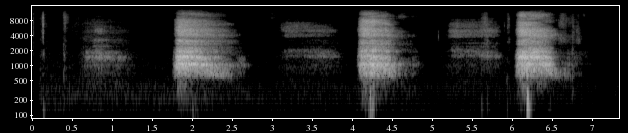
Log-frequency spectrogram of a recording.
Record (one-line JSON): {"exhalation_length": "7.3 s", "exhalation_amplitude": 17207, "exhalation_signal_mean_std_ratio": 0.39, "survey_phase": "beta (2021-08-13 to 2022-03-07)", "age": "45-64", "gender": "Female", "wearing_mask": "No", "symptom_none": true, "smoker_status": "Ex-smoker", "respiratory_condition_asthma": false, "respiratory_condition_other": false, "recruitment_source": "REACT", "submission_delay": "7 days", "covid_test_result": "Negative", "covid_test_method": "RT-qPCR", "influenza_a_test_result": "Negative", "influenza_b_test_result": "Negative"}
